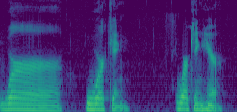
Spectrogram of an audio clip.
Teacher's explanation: just blends with the r who er work so no walk no jaw drop we don't need much jaw drop for this sound tip of the tongue pulls back and up a little bit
